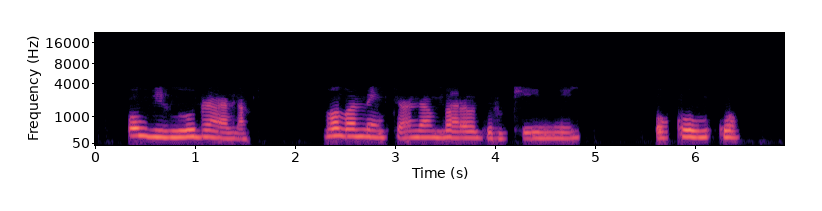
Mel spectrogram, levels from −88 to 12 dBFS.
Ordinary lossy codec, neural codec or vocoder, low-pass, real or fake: none; codec, 16 kHz in and 24 kHz out, 0.6 kbps, FireRedTTS-2 codec; 3.6 kHz; fake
